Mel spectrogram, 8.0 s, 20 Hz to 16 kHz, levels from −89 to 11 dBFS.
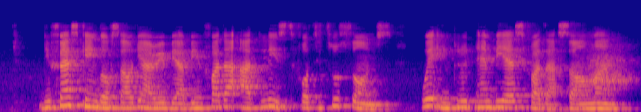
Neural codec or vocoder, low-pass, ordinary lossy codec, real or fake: none; 7.2 kHz; none; real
